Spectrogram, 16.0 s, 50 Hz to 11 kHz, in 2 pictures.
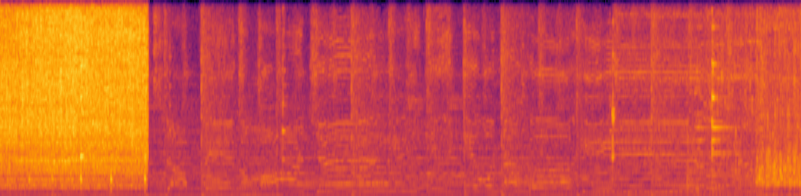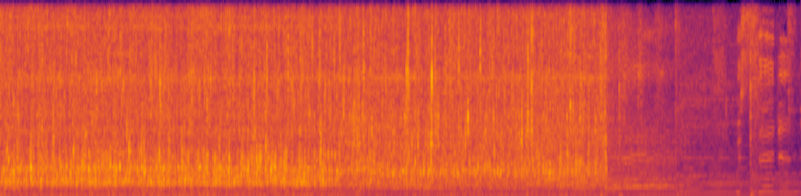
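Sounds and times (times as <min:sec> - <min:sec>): liquid bubbling in a pot: 0:07.4 - 0:14.1.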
